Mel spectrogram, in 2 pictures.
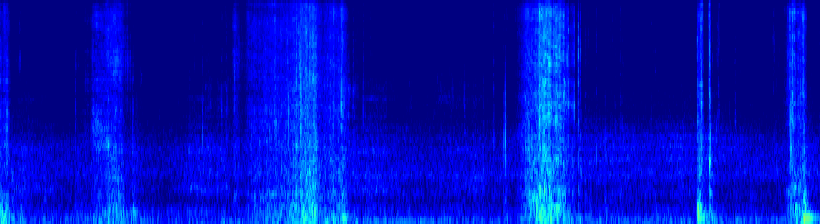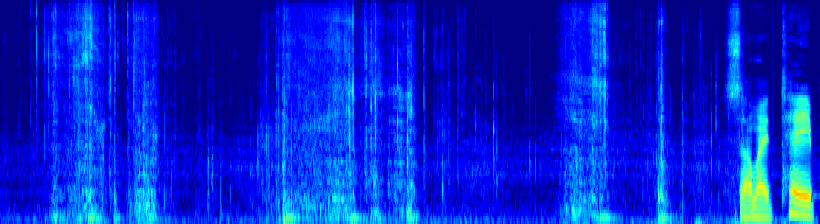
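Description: A scraper rasps against wood in short strokes.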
